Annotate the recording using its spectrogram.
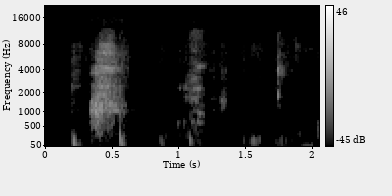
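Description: Near silence, with one faint breath out from a woman about half a second in.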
